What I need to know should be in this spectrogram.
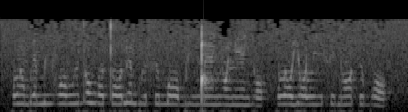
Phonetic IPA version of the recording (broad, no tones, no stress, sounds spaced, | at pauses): l ɔ̃ b ɛ m i v ɔ v ɯ d ɔ w ɔ t ɔ d ɛ̃ b ɯ s ɯ m ɔ b i ŋ͡ǃ ɛ̃ ʎ ɔ̃ lʲ ɛ̃ ʎ ɔ | l ɔ j ɔ l i s i d ɔ̃ s ɯ b ɔ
